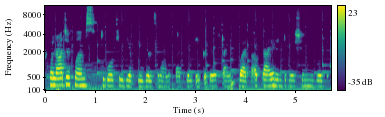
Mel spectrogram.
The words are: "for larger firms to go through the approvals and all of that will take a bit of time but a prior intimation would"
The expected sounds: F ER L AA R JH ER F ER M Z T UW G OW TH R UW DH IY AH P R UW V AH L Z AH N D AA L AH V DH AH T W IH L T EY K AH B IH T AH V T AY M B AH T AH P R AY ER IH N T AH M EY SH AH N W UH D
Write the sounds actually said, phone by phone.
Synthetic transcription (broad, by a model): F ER L AA R JH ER F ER M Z T UW G OW T R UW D IY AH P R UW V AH L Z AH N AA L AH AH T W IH L T EY K AH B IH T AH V T AY M B AH T AH P R AY ER IH N T AH M EY SH AH N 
